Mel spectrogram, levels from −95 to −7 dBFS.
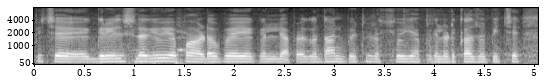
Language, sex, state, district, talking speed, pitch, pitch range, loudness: Hindi, male, Haryana, Jhajjar, 225 wpm, 145 Hz, 140-155 Hz, -16 LUFS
